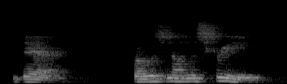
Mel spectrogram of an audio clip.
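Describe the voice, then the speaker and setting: With fairly even intonation and a fairly slow pace, a man with an American accent talks amid audible room echo. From US Pacific Northwest, Portland Oregon. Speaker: poet. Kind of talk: poetry reading. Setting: stage with audience.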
